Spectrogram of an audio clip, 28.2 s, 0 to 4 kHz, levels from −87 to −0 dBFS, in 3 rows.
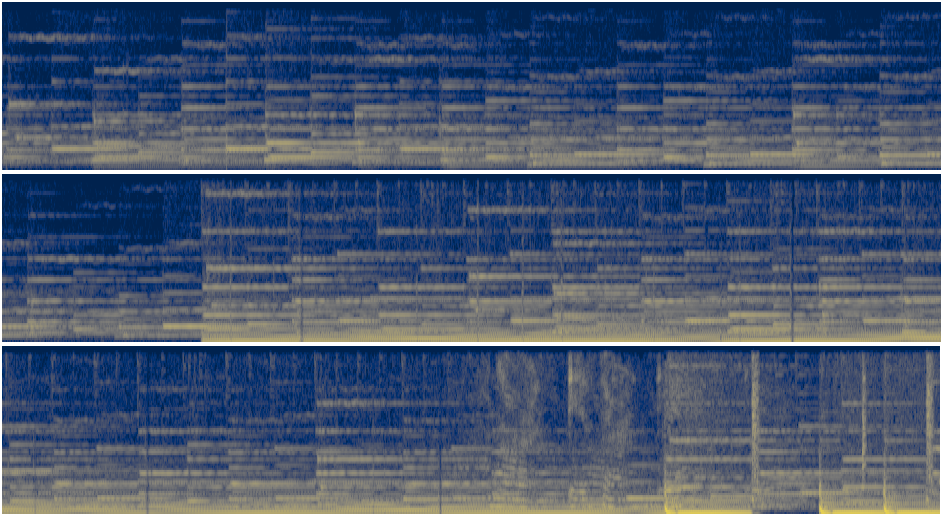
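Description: Clock drift between sender and receiver runs through the whole clip. The sender's clock runs about 2 percent slow, so the receiver's buffer keeps draining.

From 0.1 s to 28.07 s, repeated timing corrections stretch the sound. Playback runs at 99 percent speed, adding roughly 0.4 s.

Between 10.39 s and 20.26 s come scattered short gaps, about fifteen of them, none longer than about 30 ms. Each is bridged by extending the last sound. They are heard as brief ticks or smears.

At 23.14 s, a short stall from a late packet holds the sound for 30 ms. Nothing is lost, but there is a slight buzz or dip. Throughout, nothing sounds above 4 kHz, which fits a G.711 call path.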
